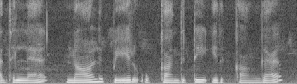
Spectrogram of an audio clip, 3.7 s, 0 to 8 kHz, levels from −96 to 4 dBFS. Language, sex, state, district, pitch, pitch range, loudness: Tamil, female, Tamil Nadu, Nilgiris, 185 Hz, 180-205 Hz, -16 LUFS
